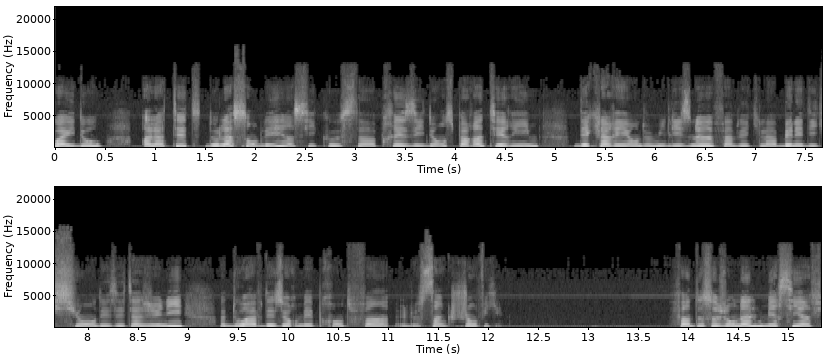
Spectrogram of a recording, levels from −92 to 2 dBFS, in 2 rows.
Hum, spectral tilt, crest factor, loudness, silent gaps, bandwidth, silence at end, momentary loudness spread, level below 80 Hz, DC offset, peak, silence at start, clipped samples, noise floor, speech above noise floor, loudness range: none; -4.5 dB/octave; 18 dB; -25 LUFS; none; 13 kHz; 0 s; 8 LU; -58 dBFS; under 0.1%; -8 dBFS; 0 s; under 0.1%; -56 dBFS; 31 dB; 6 LU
